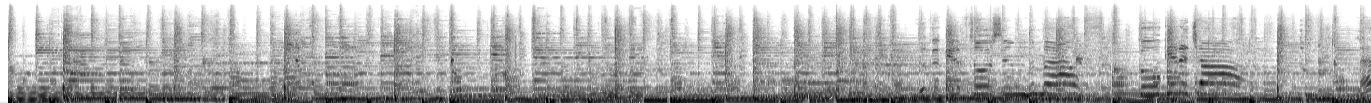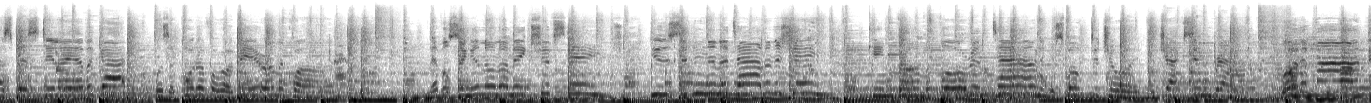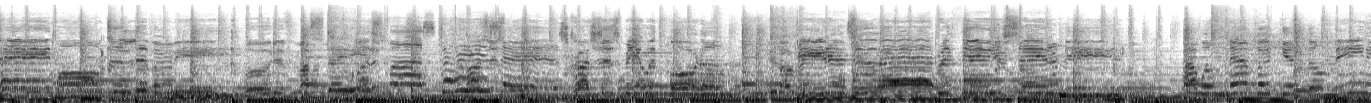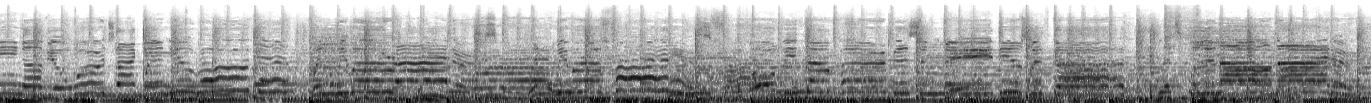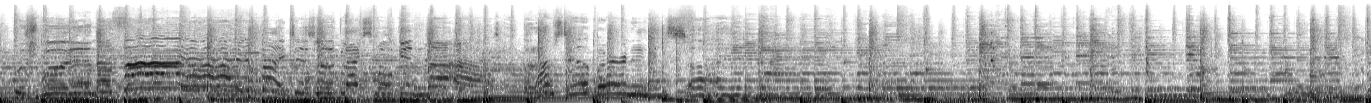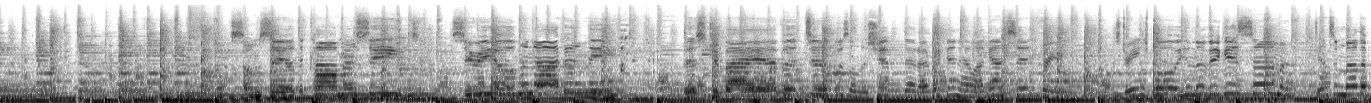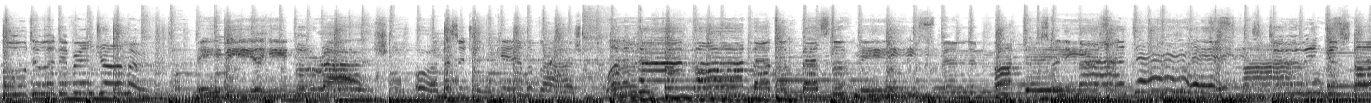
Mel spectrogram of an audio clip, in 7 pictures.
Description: (captured from the web broadcast)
